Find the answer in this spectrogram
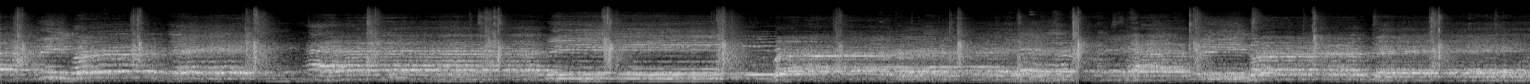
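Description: A small group of women singing a birthday song together in choir style, with hand claps on the beat about once a second.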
